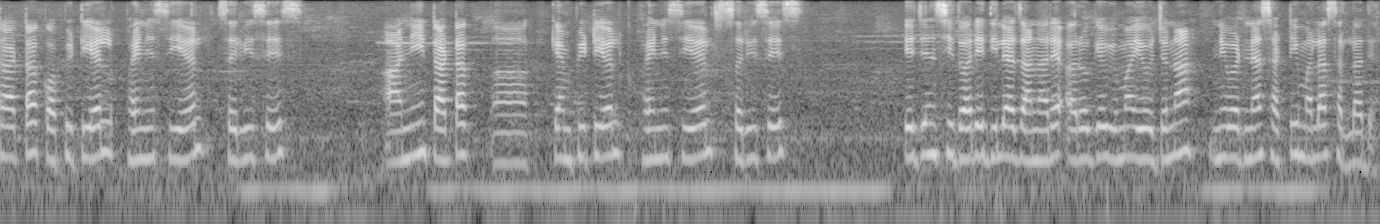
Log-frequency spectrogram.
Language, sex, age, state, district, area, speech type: Marathi, female, 45-60, Maharashtra, Buldhana, rural, read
